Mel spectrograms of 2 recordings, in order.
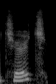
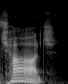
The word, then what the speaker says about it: charge: speak to the person in church please in charge in charge charge charge charge you have to drop your jaw okay charge charge are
